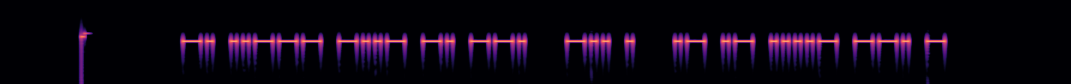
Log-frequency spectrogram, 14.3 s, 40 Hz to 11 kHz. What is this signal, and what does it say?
Morse code, heard as a keyed tone, about 15 wpm, 700 Hz. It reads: N2XNG DE AA4GT
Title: USA Callsign DE Callsign - 5 Characters - 15wpm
